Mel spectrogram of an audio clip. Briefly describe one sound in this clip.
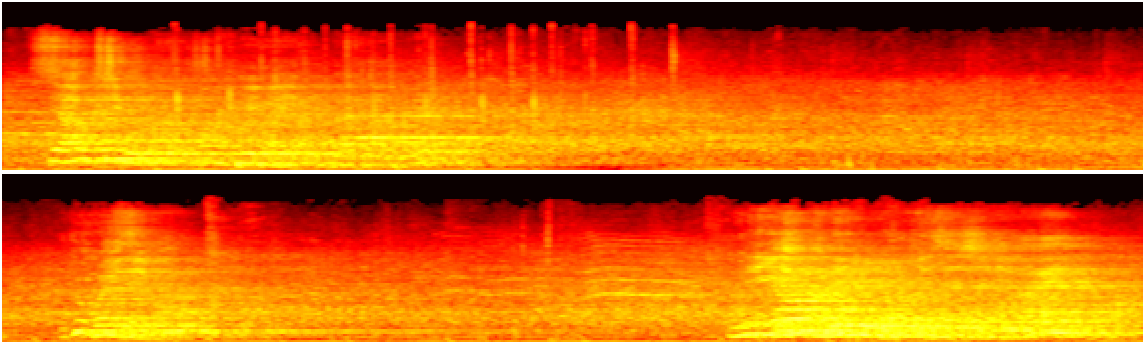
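An elderly man chants slowly in long drawn-out phrases into a microphone, heard through loudspeakers.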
